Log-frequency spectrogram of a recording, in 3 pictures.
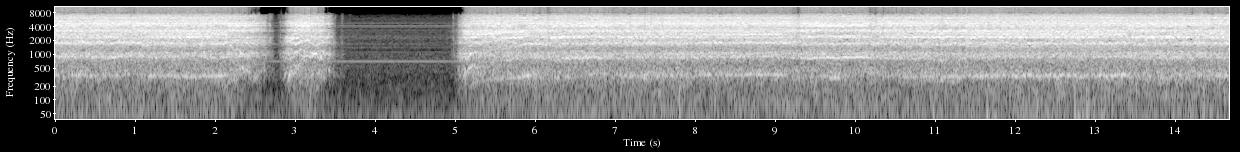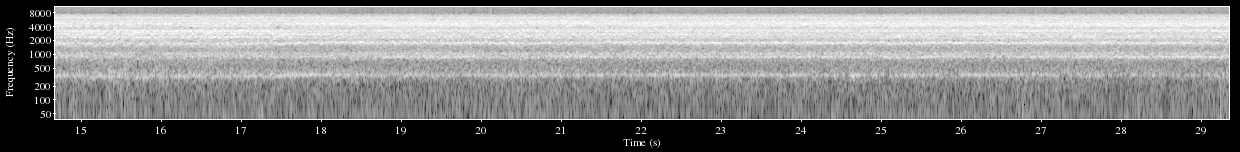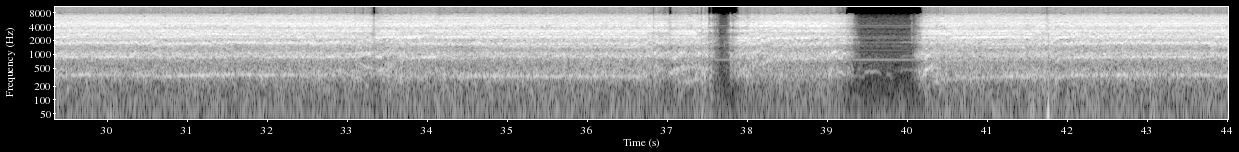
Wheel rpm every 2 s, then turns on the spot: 210, 40, 90, 220, 230, 210, 210, 210, 210, 230, 220, 230, 230, 230, 230, 230, 170, 210, 130, 90, 190, 230.
none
